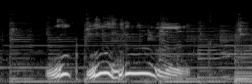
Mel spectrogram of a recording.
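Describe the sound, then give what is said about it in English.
An owl hoot call rings out as a fairly loud series of wavering, rising-and-falling hoots that trail off, with a steady low hum underneath. “Let out a big big old hoop when you do, so we know you did.”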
